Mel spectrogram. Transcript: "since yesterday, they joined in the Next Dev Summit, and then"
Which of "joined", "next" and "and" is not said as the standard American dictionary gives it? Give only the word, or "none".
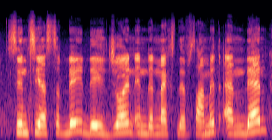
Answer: joined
